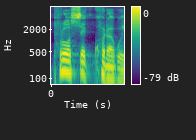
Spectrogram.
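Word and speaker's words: προσέχω: 자, 삼가하다, 유념하다라고 번역된 원어는 프로세코라고 읽습니다.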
